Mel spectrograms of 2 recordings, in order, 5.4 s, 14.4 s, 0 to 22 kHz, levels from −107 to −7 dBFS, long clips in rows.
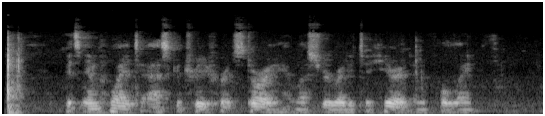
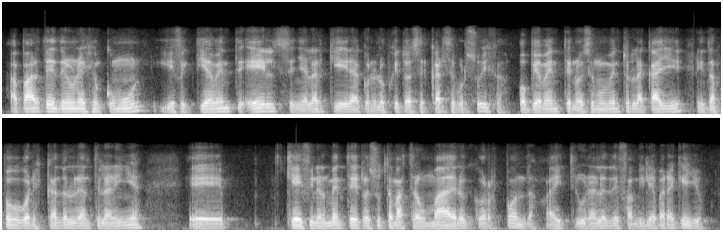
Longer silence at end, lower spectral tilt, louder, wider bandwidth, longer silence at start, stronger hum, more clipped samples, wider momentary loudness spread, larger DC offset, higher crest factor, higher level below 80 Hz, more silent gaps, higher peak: first, 0.7 s vs 0.15 s; second, -4 dB/octave vs -7.5 dB/octave; second, -38 LUFS vs -18 LUFS; first, 9.8 kHz vs 8.4 kHz; about the same, 0.05 s vs 0.1 s; neither; neither; about the same, 10 LU vs 8 LU; neither; first, 30 dB vs 18 dB; second, -60 dBFS vs -44 dBFS; neither; second, -8 dBFS vs 0 dBFS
